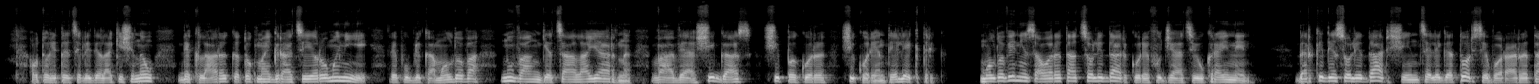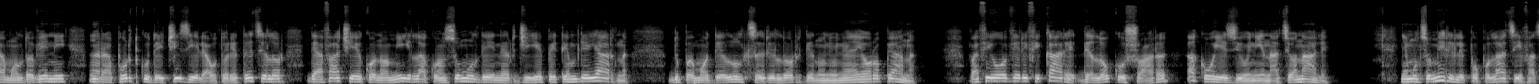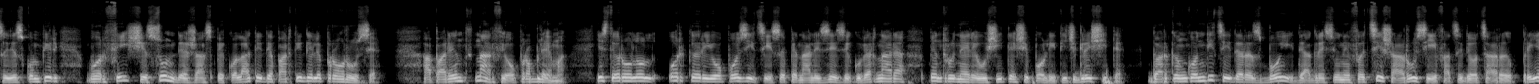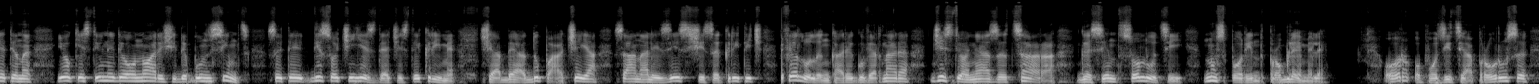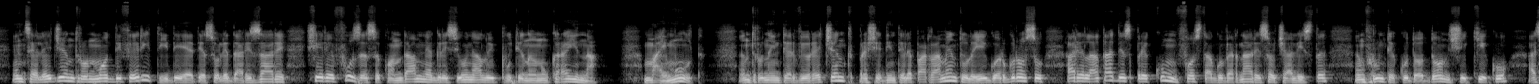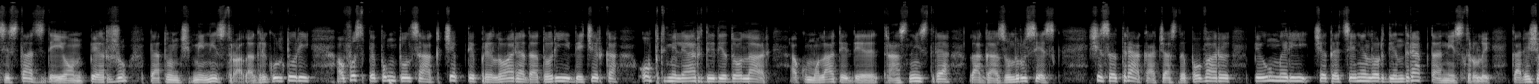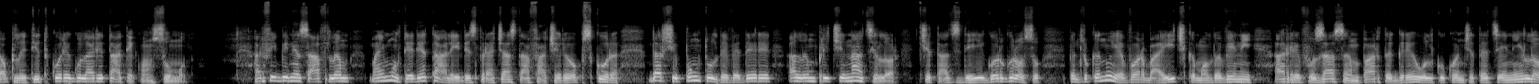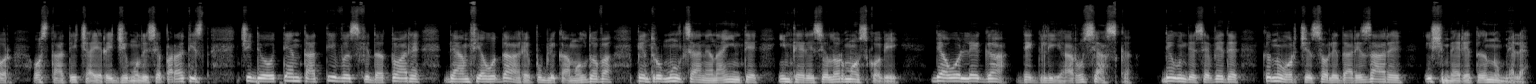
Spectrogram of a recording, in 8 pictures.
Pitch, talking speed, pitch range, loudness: 125 Hz, 155 wpm, 100-150 Hz, -20 LUFS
